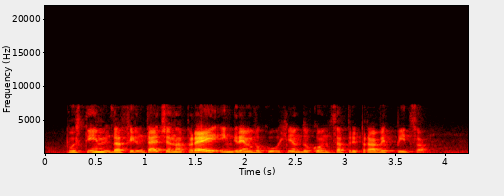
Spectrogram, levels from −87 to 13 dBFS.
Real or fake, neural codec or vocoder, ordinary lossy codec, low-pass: fake; codec, 16 kHz, 8 kbps, FunCodec, trained on Chinese and English, 25 frames a second; none; 7.2 kHz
